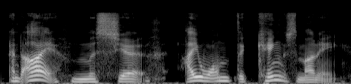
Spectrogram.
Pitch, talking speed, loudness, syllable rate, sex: 140 Hz, 135 wpm, -20 LUFS, 3.7 syllables/s, male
